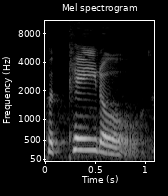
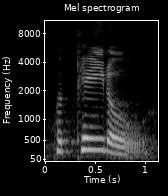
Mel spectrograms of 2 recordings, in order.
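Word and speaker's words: potato: 섭취하는 거 중에 하나죠 뒤에가 토마토 할 때 끝에 ato 끝나는 것과 같아요 이거는 PO 같이 합쳐 주셔야 되겠죠 퍼 퍼 바음 뒤에는 테 테 마지막는 토 토 하셔서 포테이토 포테이토 포테이토 포테이토 하셔도 되지만 약간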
